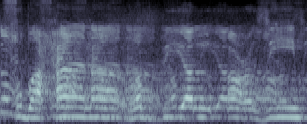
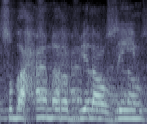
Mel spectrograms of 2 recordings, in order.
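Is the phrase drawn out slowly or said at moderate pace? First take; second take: drawn out; moderate. First: The phrase is drawn out very slowly. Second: The phrase is said at a moderate pace. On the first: The speaker calls it wrong. "এইভাবেও পড়ার দরকার নাই" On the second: The speaker calls it right. "এইভাবে পড়েন"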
